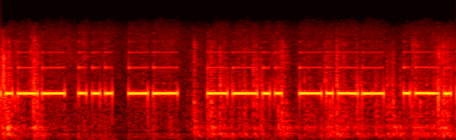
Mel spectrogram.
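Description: Morse code telegraph beeps: a steady, high-pitched tone keyed on and off in quick short and long bursts, loud over a constant hiss of background static, with no one speaking.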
